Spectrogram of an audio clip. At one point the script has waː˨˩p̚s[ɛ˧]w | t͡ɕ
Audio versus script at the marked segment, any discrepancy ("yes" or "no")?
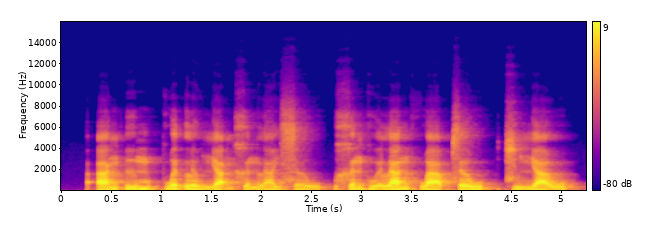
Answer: yes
